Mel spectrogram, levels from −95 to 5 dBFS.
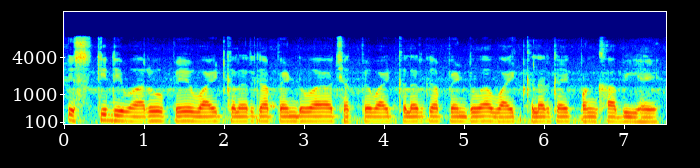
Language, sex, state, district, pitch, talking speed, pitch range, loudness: Hindi, male, Uttar Pradesh, Lucknow, 115 Hz, 190 wpm, 115-120 Hz, -15 LUFS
